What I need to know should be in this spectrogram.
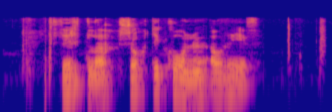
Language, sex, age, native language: Icelandic, male, 18-19, Icelandic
